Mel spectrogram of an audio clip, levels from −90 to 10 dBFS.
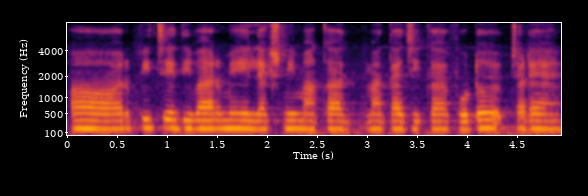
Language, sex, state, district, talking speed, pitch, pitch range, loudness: Hindi, female, Punjab, Pathankot, 155 wpm, 165 Hz, 165-170 Hz, -16 LUFS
